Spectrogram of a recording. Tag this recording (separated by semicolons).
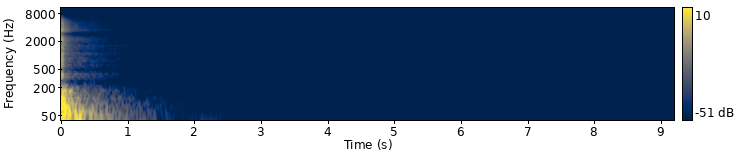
drum; god; home; kick; kit; pack; record; trash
